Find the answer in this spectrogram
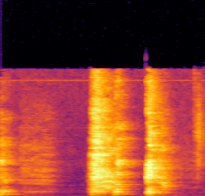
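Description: A man coughs twice, two short coughs about half a second apart, close to the microphone.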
